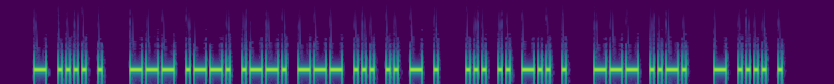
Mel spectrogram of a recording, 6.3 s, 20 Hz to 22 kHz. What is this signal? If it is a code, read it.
Morse code, heard as a keyed tone, about 40 wpm, 700 Hz. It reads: THE OPPOSITE SIDE OF THE
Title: Sets of 5 Words Encore 40wpm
